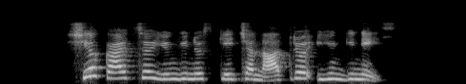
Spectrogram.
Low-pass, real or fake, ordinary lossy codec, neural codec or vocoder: 7.2 kHz; fake; AAC, 48 kbps; codec, 16 kHz in and 24 kHz out, 1 kbps, XY-Tokenizer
